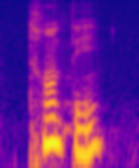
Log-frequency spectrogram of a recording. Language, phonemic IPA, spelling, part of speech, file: French, /tʁɑ̃.pe/, tremper, verb, Fr-tremper.ogg
- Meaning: 1. to soak, to drench, to wet 2. to dip, to dunk, to immerse 3. to temper (metal), to harden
